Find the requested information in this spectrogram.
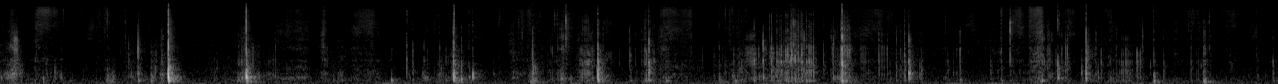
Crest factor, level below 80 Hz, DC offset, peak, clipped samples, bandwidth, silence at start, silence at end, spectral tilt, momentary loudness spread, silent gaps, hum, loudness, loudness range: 38 dB; -62 dBFS; under 0.1%; 0 dBFS; under 0.1%; 18 kHz; 0 s; 0 s; -4 dB/octave; 21 LU; none; none; -37 LUFS; 10 LU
